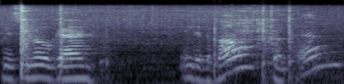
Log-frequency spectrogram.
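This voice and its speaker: Woman cooking vlogger, low voice, chatty and homely; echoey home kitchen, loud frying behind. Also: very animated, a little slow, dull audio, noisy background. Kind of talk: casual cooking demonstration. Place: home kitchen with sizzling pan.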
